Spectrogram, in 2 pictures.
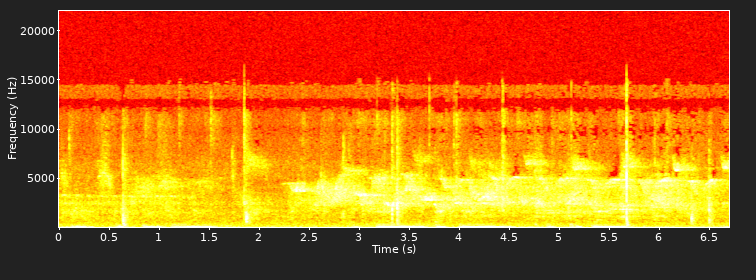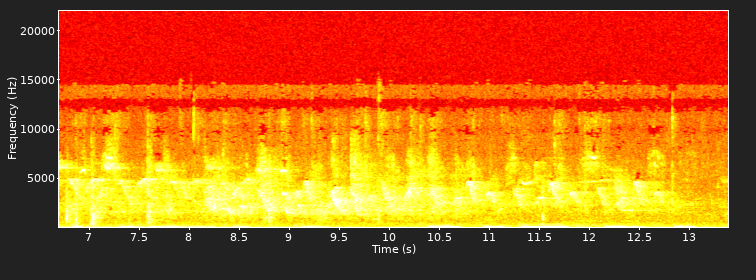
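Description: Faint dawn birdsong of Australian forest birds: a dense run of high chirping and twittering starts about two seconds in and fades near the end, with a few sharp clicks scattered through it.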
